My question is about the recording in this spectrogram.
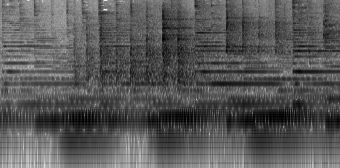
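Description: Nylon-string acoustic guitar strummed over a bombo legüero drum struck with sticks: an instrumental passage of Argentine folk music with no singing.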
